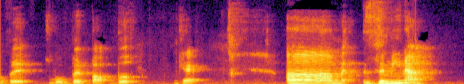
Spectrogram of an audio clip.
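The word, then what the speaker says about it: Xemina: Zemina, spelled with an X, because we love that.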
